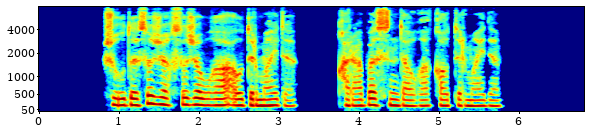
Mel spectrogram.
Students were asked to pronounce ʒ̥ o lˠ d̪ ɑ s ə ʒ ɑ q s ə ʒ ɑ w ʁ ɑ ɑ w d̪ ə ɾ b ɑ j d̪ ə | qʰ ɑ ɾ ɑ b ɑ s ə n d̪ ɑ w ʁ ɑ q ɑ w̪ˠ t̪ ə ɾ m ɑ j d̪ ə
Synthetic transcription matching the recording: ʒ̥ o lˠ d̪ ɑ s ə ʒ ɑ q s ə ʒ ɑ w ʁ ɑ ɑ w d̪ ə ɾ m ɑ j d̪ ə | qʰ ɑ ɾ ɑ b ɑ s ə n d̪ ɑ w ʁ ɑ qʰ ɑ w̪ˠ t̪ ə ɾ m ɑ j d̪ ə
